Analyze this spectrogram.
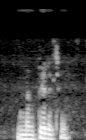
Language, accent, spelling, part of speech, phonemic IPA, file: English, Southern England, mobility, noun, /mə(ʊ)ˈbɪlɪti/, LL-Q1860 (eng)-mobility.wav
- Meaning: 1. The ability to move; capacity for movement 2. A tendency to sudden change; mutability, changeableness 3. The ability of a military unit to move or be transported to a new position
